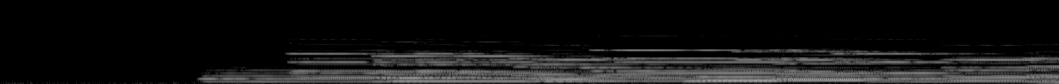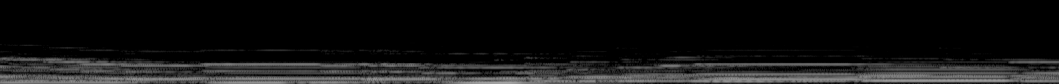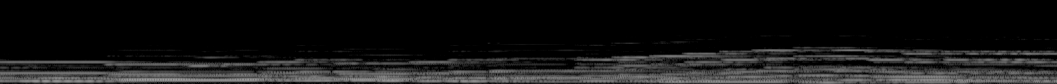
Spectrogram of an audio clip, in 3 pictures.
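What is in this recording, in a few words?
Symphonie, organ; Clicquot; Couperin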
